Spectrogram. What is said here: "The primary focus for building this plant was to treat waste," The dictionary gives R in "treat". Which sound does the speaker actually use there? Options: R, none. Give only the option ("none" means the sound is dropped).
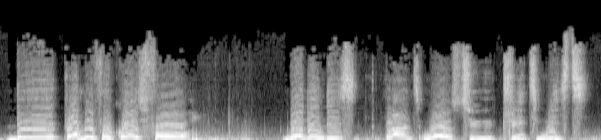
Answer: R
